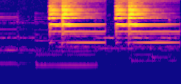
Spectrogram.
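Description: Notification-bell sound effect from a subscribe-button animation: a bright bell rings twice, about a second apart, each ring fading away, over background music.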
